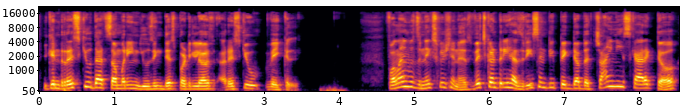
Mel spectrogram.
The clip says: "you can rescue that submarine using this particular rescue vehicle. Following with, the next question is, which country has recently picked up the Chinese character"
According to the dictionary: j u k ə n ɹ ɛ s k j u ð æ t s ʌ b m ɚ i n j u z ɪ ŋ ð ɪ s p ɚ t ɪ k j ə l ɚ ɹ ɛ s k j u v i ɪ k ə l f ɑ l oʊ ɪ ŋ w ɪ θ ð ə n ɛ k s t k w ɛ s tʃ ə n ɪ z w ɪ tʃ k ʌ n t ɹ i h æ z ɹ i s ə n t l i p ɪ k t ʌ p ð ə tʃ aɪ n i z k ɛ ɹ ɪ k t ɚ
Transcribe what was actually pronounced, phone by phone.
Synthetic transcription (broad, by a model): j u k ə n ɹ ɛ s k j u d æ t s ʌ m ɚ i n j u z ɪ ŋ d ɪ s p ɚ t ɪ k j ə l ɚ ɹ ɛ s k j u v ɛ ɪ k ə l f ɑ l oʊ ɪ ŋ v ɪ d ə n ɛ k s t k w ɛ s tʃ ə n ɪ z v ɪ tʃ k ʌ n t ɹ i h æ z ɹ i s ə n t l i p ɪ k t ʌ p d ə tʃ aɪ n i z k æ ɹ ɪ k t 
